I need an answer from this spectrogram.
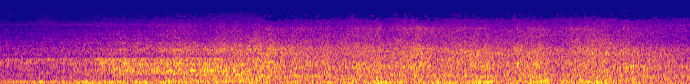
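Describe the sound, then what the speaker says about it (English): A passenger train from Sheffield passing at steady volume, a broad continuous rumble and rush of wheels and engine holding for several seconds with some road traffic mixed in, no voices. "that's another train from Sheffield"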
